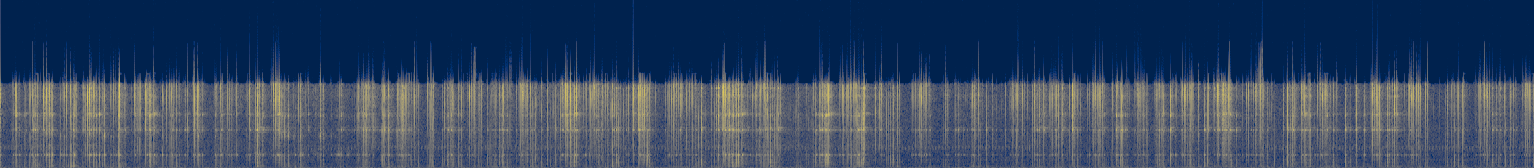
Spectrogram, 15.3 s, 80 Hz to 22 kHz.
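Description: Long matte black nails scratch and rub the faceted side of a tall, empty cut-crystal highball glass held on a towel. The result is a dense, continuous run of bright, crisp scratching and ticking, with a faint glassy ring around 1.8 kHz and almost no low end.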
